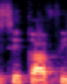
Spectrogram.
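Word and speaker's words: Tso Kar: यह आपको indirect way से काफी जगह देखने को मिलेगा सोमी रेरी फिर है सो का वेटलैंड एसओ 100 टी साइलेंट होते है इसमें तो यह ध्यान में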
